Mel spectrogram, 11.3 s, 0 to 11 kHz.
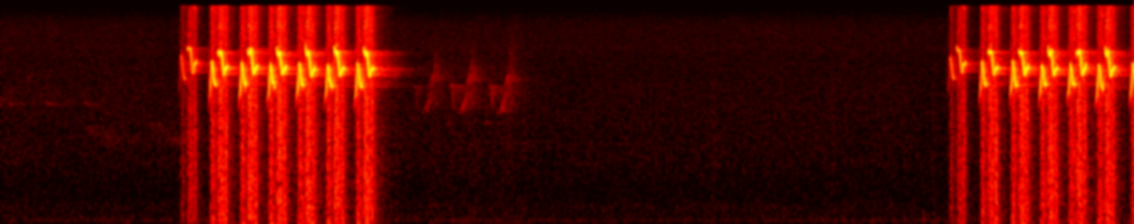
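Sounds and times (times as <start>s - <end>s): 
Kentucky Warbler song: 0.0s - 5.4s, 9.4s - 11.3s.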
